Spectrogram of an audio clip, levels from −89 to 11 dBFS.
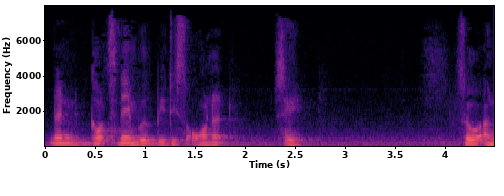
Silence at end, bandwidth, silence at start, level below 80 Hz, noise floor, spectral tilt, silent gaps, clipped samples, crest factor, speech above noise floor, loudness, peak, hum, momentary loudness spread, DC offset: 0 s; 7.8 kHz; 0 s; -58 dBFS; -52 dBFS; -8 dB/octave; none; under 0.1%; 18 dB; 22 dB; -31 LUFS; -14 dBFS; none; 25 LU; under 0.1%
